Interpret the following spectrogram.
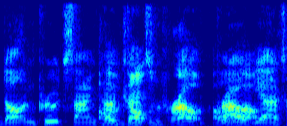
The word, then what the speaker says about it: Prout: Dalton Prout. Prout, yeah, that's how you pronounce it.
